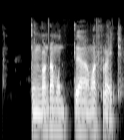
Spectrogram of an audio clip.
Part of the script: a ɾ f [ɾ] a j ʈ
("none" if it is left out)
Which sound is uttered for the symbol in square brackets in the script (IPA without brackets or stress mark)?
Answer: l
